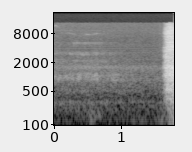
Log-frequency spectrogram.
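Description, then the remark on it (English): After near silence, a deep, loud breath suddenly rushes in at the very end, breathy and airy, cut off before it finishes. “Just checking in on my breathing.”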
